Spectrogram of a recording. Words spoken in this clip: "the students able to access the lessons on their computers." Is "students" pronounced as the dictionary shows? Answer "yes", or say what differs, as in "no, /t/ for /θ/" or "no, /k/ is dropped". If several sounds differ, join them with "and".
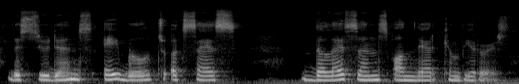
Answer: yes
